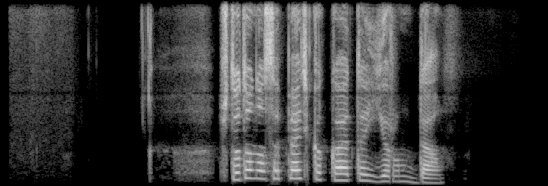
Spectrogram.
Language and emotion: Russian, neutral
